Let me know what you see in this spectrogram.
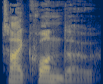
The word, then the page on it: tae kwon do: British English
